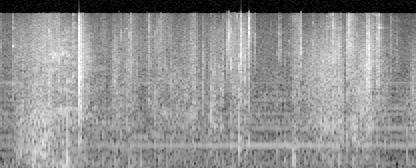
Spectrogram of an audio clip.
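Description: Rustling and a few light clicks and knocks as a camera is handled and moved about under a car on a concrete garage floor, over a steady hum.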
